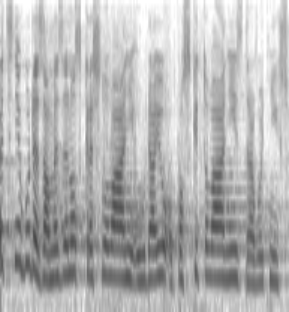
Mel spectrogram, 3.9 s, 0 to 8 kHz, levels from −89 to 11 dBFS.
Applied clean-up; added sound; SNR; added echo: neural separator model SepFormer DNS4.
